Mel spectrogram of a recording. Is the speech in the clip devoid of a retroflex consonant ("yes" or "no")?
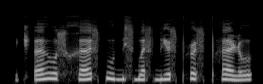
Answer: no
